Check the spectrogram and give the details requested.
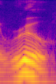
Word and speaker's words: roux: I've melted some butter, boys and girls, because we're going to make a roux. Now, roux is a French word. It's spelled R-O-U-X, and it means making a paste out of butter and flour to help thicken.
